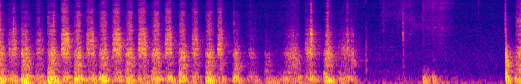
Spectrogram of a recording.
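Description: The edge of a coin scratches a thin, flat cardboard scratch-off lottery ticket held flat on a table, making fast, repeated rough rubbing strokes with a bright, gritty texture. The scratching fades to near silence toward the end, then one last loud stroke follows.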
